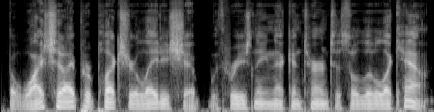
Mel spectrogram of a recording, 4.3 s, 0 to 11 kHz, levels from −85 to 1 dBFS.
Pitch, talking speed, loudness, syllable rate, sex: 85 Hz, 220 wpm, -18 LUFS, 5.6 syllables/s, male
